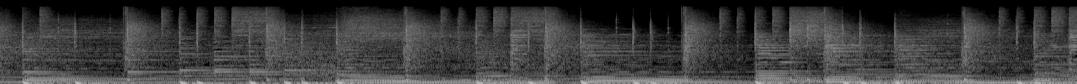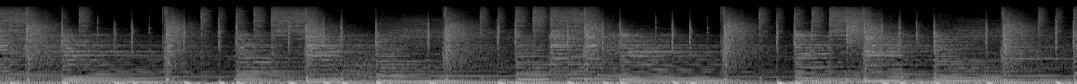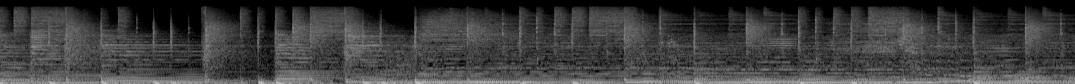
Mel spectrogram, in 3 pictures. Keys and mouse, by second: 0.4 ctrl+click, 2.2 ctrl+t, 18.6-19.3 typing, 20.5 2, 20.9 1, 21.1 2, 21.2 1, 24.1 typing, 25.5-29.5 typing, 31.3 ctrl+click.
